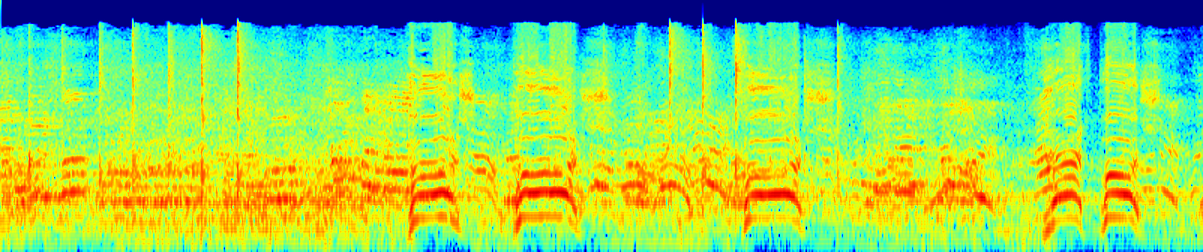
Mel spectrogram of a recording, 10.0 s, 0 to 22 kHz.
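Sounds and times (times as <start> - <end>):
spectators shouting: 0.0 - 10.0.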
